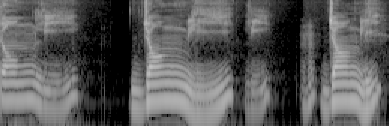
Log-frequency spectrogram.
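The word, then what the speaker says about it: Zhongli: but pronounced J Le Jong le le mm Jong Le the second tone Rising tone is sort of like you're asking a question The The J Jong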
